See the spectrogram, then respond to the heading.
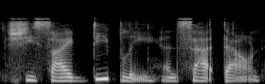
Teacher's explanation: The connections here are the same position, so you don't need to make any position changes between two Ds next to each other and the T and the D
